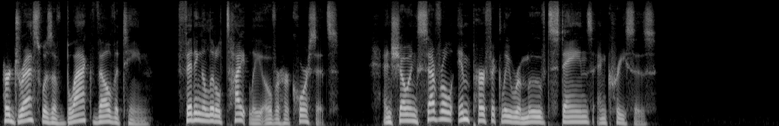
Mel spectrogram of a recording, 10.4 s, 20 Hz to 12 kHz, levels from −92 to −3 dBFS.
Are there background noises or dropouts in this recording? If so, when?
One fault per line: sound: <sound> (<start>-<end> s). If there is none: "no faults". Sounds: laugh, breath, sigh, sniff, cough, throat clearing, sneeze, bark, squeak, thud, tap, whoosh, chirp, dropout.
no faults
